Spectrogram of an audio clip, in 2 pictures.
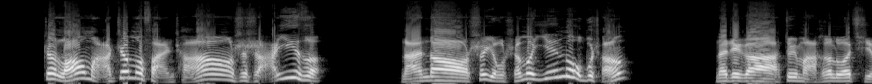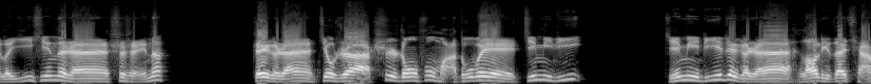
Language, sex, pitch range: Chinese, male, 145-190 Hz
